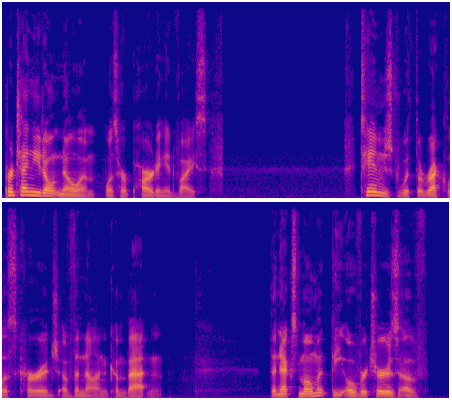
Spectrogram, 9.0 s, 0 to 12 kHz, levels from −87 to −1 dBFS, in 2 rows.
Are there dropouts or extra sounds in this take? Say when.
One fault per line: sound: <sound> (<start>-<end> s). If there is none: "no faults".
no faults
